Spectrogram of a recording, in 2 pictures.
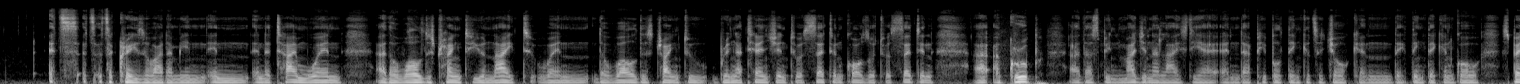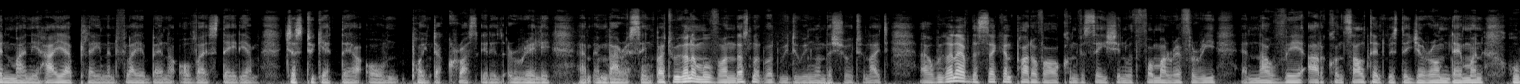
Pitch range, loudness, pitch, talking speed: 80-95 Hz, -21 LUFS, 90 Hz, 235 wpm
